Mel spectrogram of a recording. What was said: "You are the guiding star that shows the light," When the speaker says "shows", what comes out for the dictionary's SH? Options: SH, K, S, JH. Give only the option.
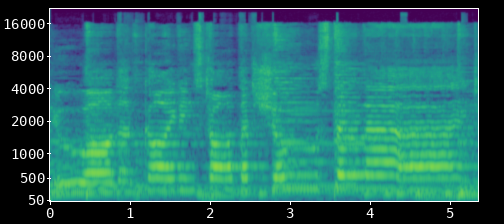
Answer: SH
